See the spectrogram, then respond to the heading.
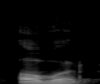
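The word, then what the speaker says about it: hour: कितना तो अवर क्योंकि इसको हम एच भले ही इसमें कंसोनेंट दिया है लेकिन यह हम पढ़ रहे हैं अवर तो यानी एच साइलेंट है इसलिए अ हिंदी का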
